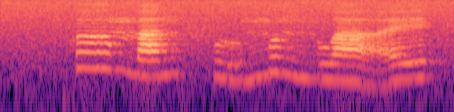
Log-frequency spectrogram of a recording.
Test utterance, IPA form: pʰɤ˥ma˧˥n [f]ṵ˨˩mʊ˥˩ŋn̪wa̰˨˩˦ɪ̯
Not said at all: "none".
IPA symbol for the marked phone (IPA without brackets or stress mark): f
